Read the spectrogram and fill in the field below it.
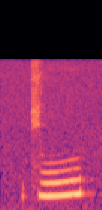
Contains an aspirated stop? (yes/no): no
